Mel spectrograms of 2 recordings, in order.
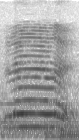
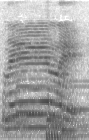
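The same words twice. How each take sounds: First: The vowels are a central schwa sound. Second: The vowels are a clear front e sound. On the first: "dibacanya ini apa yang disebut E empat" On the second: "Kalau eteleng berarti oh, bacanya E"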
